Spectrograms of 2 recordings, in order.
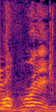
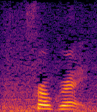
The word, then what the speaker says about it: Prograis: Prograis is how it's pronounced. Prograis.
